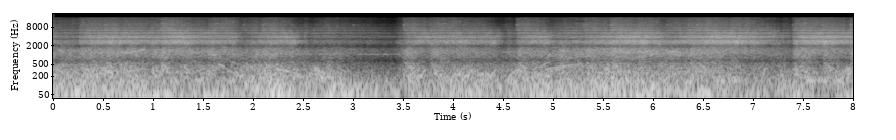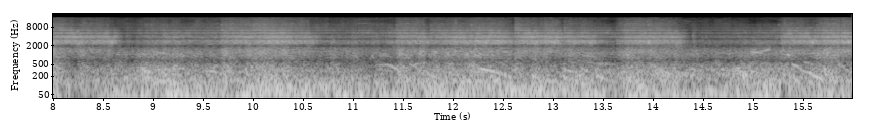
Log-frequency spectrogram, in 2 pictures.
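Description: Magic spell effects whoosh and crackle in a battle.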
